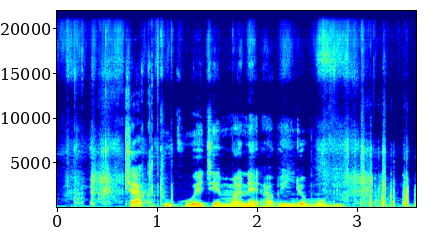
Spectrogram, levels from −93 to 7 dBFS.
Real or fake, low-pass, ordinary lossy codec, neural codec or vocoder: fake; none; none; vocoder, 44.1 kHz, 128 mel bands every 256 samples, BigVGAN v2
